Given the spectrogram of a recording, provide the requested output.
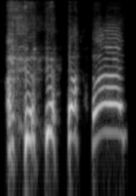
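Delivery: a high burst of real laughter; cracking up at the story. Real, not acted. Laughing at the lady's mistake.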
